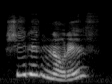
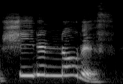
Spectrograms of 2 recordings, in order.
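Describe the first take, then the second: First: High, louder, rising at the end on "didn't"; incredulous repeat. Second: Higher, slow, stressing didn't in disbelief; exasperated disbelief. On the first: Reviewer repeats the point to viewers, incredulous. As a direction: let "didn't" rise in stunned disbelief. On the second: Reviewer marvels the couple never talked, exasperated disbelief. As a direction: hammer home "didn't" in disbelief, slowly. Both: Real, not acted.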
